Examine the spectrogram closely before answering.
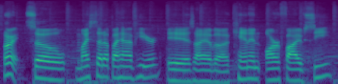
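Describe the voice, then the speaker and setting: A man's voice: fairly high pitch, fairly even intonation, unhurried, fairly bright tone, soft background music. A man patiently explaining camera basics outdoors at dusk, in a casual, hesitant way full of ums and uhs. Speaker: photographer teaching a guest.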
